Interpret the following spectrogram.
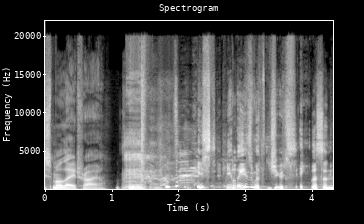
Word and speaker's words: Jussie: He leads with Juicy. Listen, that is the correct pronunciation that he requested at the trial.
